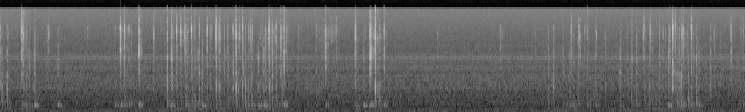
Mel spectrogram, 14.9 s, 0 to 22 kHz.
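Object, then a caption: Laptop keyboard, plastic keys in an aluminium body. Fingertips of both hands type on a 13-inch MacBook Pro keyboard with plastic keys in an aluminum body, while the mouse sits untouched; the keyboard is marked as not sounding normal. Quick, light, bright clicks come in bursts through the first six seconds and again around seven and a half seconds. After a near-silent pause, typing resumes from about eleven seconds to the end.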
